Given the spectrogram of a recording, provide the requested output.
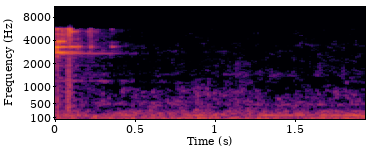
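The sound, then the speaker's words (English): A man drops a drinking glass, which hits the floor and breaks with one sharp, bright crack at the very start, followed by a quiet, low room hum with no voices. “Does it break because it is faulty or because it is glass?”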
